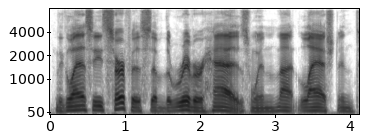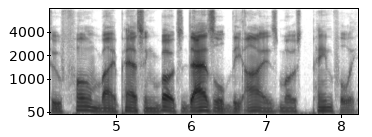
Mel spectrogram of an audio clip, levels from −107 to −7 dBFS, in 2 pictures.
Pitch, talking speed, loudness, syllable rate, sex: 90 Hz, 145 wpm, -21 LUFS, 3.7 syllables/s, male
